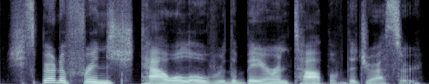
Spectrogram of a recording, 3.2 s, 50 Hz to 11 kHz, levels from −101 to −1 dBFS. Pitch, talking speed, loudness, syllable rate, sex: 170 Hz, 225 wpm, -21 LUFS, 5.5 syllables/s, female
